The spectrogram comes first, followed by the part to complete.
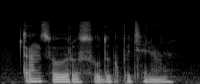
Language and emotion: Russian, sad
